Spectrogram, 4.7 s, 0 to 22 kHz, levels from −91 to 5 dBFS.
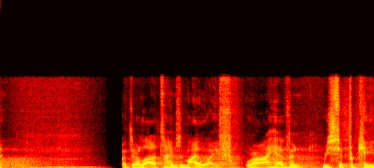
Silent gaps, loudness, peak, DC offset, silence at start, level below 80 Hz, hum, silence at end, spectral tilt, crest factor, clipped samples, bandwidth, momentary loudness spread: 1.45-1.49 s; -21 LUFS; -8 dBFS; under 0.1%; 0 s; -60 dBFS; none; 0 s; -5 dB/octave; 14 dB; under 0.1%; 12.5 kHz; 14 LU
